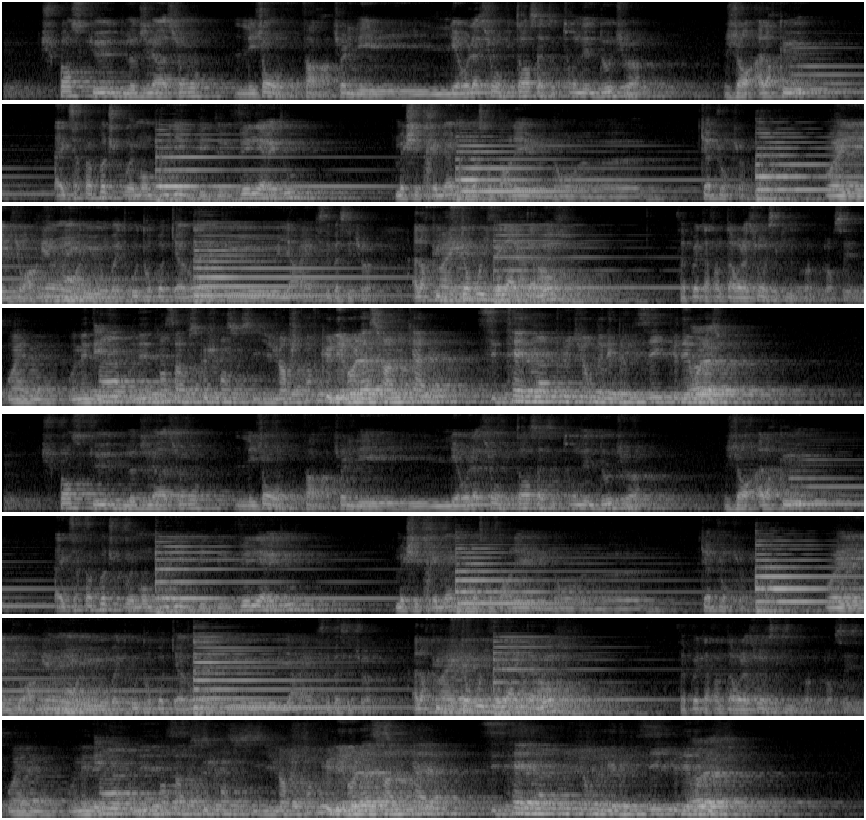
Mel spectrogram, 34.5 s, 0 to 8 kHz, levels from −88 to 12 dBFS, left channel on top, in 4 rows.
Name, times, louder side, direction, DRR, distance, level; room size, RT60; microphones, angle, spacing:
voice 1, 0.4-2.0 2.3-6.5 7.2-8.1 9.1-11.6 12.5-15.2 15.6-16.1 16.9-22.9 24.0-26.0 26.8-27.0 32.7-33.0, left 1 dB, 35° left, 1 dB, 1.2 m, -36 dB
sound 1, 7.9-9.2 10.1-12.7 13.1-14.9 15.4-15.7 16.1-17.7 18.2-18.4 19.1-21.0 22.1-24.5, left 1 dB, 35° right, 4.5 m, -36 dB
voice 2, 17.6-18.1 21.6-21.9 22.4-22.7 25.9-26.1 26.5-30.2 30.7-33.1, equal, 65° left, -4 dB, 7.0 m, -30 dB
26.0 x 10.5 x 9.5 m, 2.2 s
head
